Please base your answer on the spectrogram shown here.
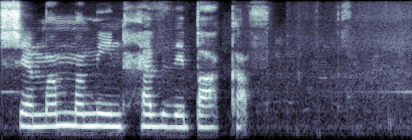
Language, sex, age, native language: Icelandic, male, 9, Icelandic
